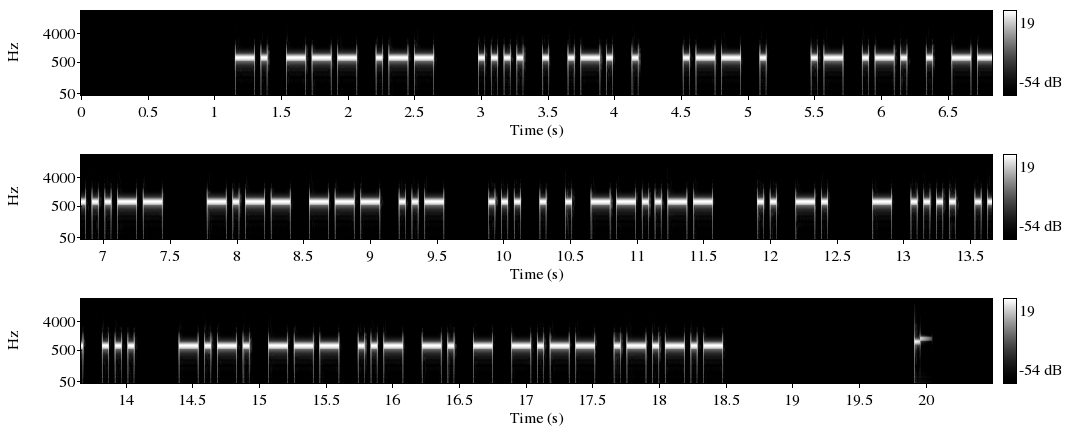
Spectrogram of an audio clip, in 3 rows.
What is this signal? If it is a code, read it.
Morse code, heard as a keyed tone, about 25 wpm, 700 Hz. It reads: NOW HERE WE ARE, YOU SEE, IN THIS COUNTY.
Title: Sentences from Top 1200 Words 25wpm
